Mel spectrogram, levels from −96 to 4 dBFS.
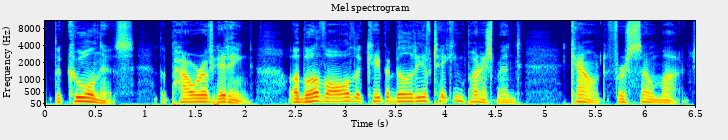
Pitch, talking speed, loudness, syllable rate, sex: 125 Hz, 155 wpm, -18 LUFS, 5.6 syllables/s, male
